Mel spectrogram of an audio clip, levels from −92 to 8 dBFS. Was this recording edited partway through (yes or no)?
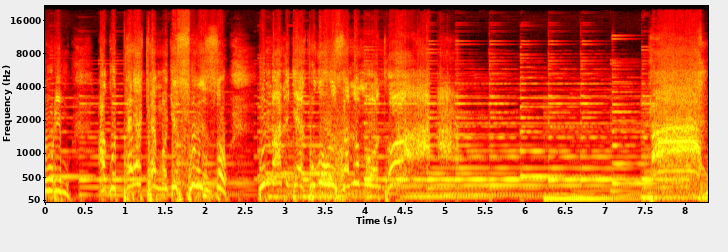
no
